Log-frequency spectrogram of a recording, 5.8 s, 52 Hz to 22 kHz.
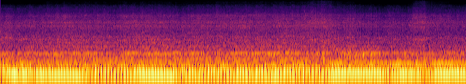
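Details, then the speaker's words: BMW E30 idling after valve clearance adjustment with feeler gauge, long undriven: smooth, steady low hum at even idle, no ticking or tapping from the top end. Normal, healthy idle. "Since it's all buttoned up, let's go ahead and fire her up. Make sure you don't hear any weird noises or anything like that. Sounds good to me."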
